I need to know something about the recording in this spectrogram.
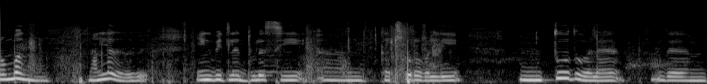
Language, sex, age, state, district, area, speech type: Tamil, female, 30-45, Tamil Nadu, Kallakurichi, urban, spontaneous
